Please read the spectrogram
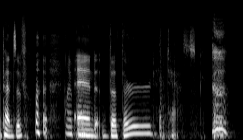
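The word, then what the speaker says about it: Pensieve: I have to say it like Dumbledore says it, The Pensive.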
